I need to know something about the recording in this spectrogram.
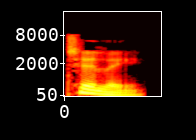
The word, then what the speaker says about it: Tele: It is known locally as the Telly, although this is pronounced Tilly.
